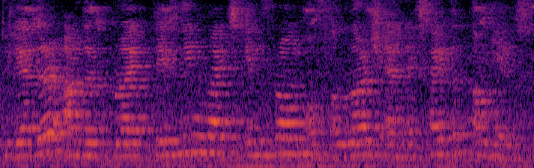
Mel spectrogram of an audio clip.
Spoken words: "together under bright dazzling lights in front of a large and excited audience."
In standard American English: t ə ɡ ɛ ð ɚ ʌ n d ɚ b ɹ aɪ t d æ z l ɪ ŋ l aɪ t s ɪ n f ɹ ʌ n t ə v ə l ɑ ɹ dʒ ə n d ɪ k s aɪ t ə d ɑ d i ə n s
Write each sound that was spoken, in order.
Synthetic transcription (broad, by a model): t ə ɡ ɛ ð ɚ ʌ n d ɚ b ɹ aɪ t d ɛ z n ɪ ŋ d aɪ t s ɪ n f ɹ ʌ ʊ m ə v ə l ɑ ɹ dʒ ə n d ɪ k s aɪ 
